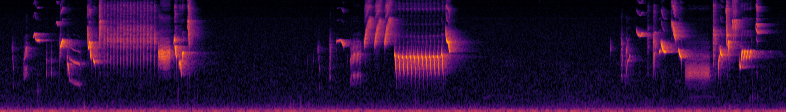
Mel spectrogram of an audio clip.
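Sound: nightingale song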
